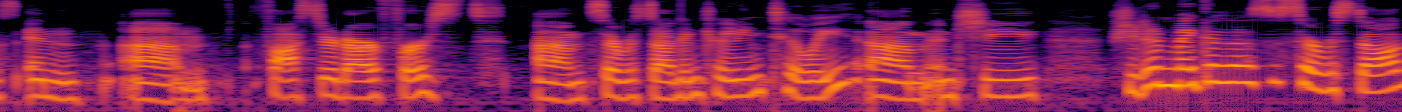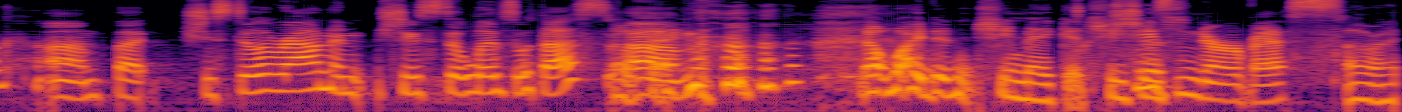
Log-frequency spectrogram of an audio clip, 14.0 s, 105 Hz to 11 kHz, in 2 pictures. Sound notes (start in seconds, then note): 10.4 both chuckle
